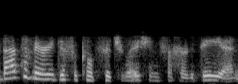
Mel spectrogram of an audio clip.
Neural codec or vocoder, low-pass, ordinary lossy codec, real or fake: codec, 16 kHz, 1.1 kbps, Voila-Tokenizer; 7.2 kHz; Opus, 64 kbps; fake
